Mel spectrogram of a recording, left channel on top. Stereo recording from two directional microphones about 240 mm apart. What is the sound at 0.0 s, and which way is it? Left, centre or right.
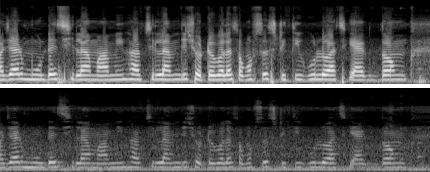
A woman's voice, left.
